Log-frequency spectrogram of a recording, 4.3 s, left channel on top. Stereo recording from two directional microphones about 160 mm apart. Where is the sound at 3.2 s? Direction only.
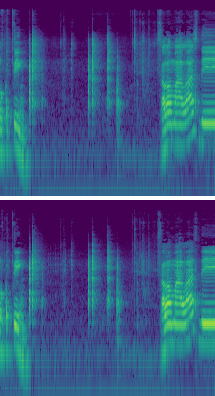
35° right (ahead or behind).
